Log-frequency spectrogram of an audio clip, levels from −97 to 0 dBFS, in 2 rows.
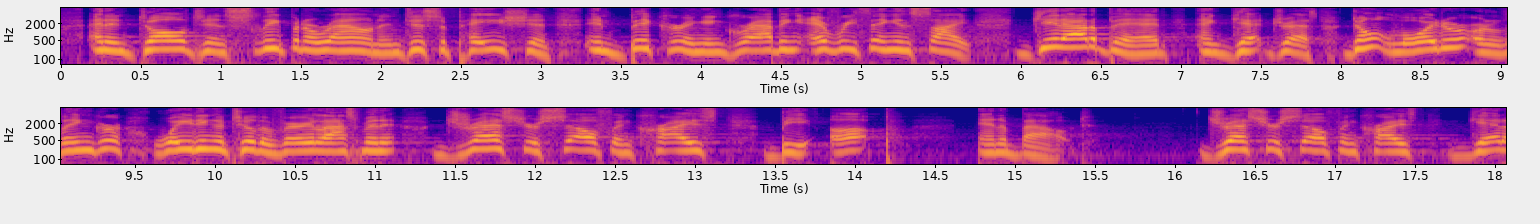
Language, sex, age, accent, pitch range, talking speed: English, male, 50-69, American, 170-225 Hz, 145 wpm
